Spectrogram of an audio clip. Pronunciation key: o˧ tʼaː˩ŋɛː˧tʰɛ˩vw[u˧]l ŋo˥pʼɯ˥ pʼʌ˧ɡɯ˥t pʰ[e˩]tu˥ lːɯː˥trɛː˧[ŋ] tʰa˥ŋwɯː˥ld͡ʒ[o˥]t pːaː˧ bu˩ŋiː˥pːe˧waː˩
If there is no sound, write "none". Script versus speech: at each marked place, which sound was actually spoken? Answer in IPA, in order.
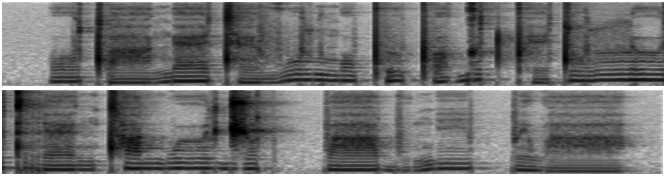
u˥, e˩, ŋ, o˥

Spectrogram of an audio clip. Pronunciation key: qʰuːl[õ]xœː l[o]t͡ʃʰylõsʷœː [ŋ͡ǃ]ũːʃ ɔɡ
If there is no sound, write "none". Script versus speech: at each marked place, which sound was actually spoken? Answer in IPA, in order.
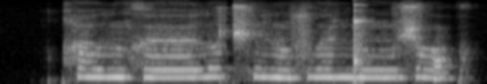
ũ, o, ŋ͡ǃ

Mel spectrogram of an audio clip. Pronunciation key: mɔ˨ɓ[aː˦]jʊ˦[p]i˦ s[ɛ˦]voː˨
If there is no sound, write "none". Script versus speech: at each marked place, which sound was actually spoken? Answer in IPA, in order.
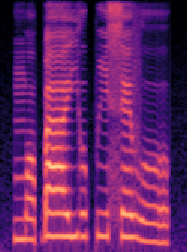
aː˦, p, ɛ˦

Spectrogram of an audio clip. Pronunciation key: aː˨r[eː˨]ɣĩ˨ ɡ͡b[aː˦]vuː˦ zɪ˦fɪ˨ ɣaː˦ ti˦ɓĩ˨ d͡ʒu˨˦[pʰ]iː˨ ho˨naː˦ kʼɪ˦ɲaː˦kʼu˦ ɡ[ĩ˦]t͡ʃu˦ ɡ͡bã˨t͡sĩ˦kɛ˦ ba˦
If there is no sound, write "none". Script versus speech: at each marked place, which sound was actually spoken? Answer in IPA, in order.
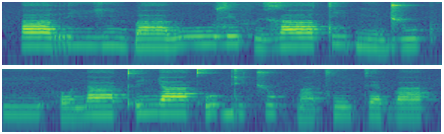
iː˨, aː˨, pʰ, i˦

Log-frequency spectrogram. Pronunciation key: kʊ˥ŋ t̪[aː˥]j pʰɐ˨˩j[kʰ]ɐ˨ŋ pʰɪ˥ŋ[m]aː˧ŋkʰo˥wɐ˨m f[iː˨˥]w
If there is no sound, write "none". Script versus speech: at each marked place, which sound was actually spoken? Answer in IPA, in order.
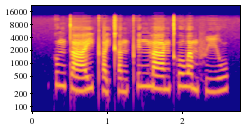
aː˨˥, kʰ, m, iː˨˧

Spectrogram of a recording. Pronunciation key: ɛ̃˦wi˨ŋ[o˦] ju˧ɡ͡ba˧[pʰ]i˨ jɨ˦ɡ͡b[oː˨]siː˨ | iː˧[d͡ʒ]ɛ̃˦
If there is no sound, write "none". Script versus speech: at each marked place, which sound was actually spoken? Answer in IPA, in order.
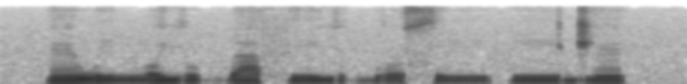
o˦, f, o˨, d͡ʒ

